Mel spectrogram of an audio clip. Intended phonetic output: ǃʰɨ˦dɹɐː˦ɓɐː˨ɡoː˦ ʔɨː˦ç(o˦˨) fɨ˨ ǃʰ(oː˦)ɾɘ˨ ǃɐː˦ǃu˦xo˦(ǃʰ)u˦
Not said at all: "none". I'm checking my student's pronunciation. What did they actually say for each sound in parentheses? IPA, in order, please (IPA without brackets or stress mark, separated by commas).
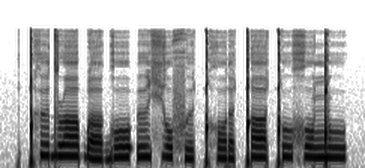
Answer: o˦, o˦, ŋ͡ǃ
